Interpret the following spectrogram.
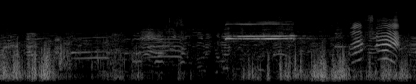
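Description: Scattered voices of players and spectators across the field, with a short steady blast of a referee's whistle about two seconds in, lasting about half a second. High-pitched shouts follow near the end.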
